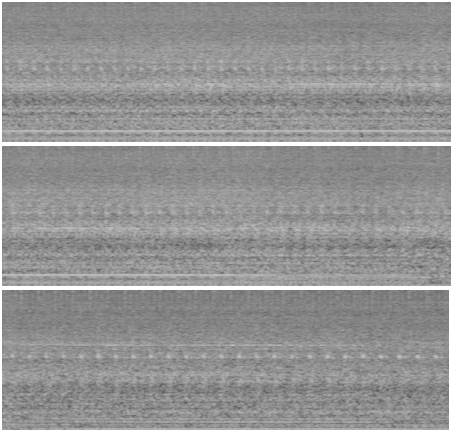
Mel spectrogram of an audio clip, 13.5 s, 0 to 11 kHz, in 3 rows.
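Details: 2007 Lexus ES350, parked with hood raised, cold start: steady light knocking over the engine hum at an even pace, owner says pronounced piston slap lasting about 10 minutes after cold start, worsening over 2.5 years of ownership.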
